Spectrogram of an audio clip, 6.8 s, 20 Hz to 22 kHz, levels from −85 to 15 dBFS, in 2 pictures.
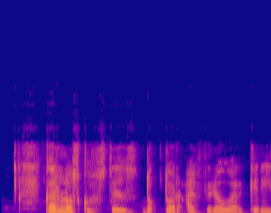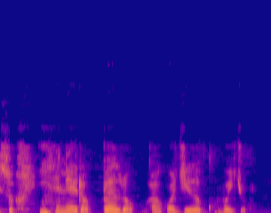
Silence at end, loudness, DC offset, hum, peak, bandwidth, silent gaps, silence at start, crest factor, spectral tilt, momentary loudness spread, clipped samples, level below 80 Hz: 0.35 s; -24 LUFS; under 0.1%; none; -4 dBFS; 9.2 kHz; none; 0.2 s; 20 dB; -3 dB/octave; 11 LU; under 0.1%; -68 dBFS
